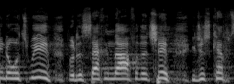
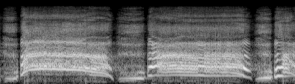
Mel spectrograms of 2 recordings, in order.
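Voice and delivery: very high, loud shrieks; full-volume acted-out screams; imitated screaming; 9 semitones higher, 9 dB louder, much slower than usual. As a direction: scream relentlessly as the tripping friend. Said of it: "stop screaming".

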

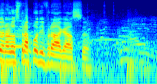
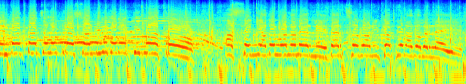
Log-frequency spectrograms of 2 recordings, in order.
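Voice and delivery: high, loud goal call; breathless italian goal commentary; 9 semitones higher, 5 dB louder than usual. Real, not acted. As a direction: shout the goal, rising with joy. Goal scored, commentator erupts.

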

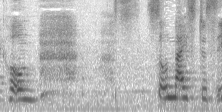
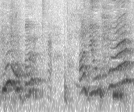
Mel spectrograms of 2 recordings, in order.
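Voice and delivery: alarmed call; 12 semitones higher than usual. Acted. Wife sees husband fall.

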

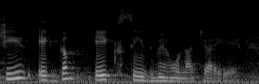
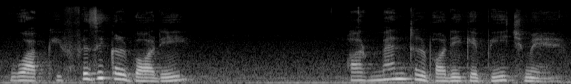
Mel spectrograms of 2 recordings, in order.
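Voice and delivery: guided meditation; 2 semitones lower than usual. Acted. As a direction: guide them unhurriedly into watching the breath. Leads a meditation.

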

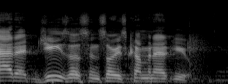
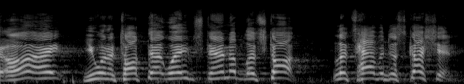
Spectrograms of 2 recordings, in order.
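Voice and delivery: higher, louder taunting challenge; challenging God; 9 semitones higher, 3 dB louder than usual. Acted. God daring a trash-talking Job to face off, taunting. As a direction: square up and dare him to face off.

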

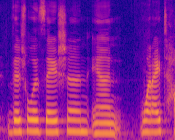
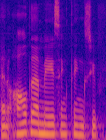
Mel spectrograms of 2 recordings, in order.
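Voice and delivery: guided visualization. Acted. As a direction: guide them gently into relaxation, phrase by phrase.

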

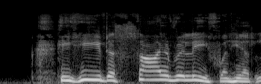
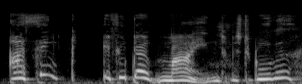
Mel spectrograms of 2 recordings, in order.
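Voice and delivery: higher, polite grateful bear voice; grateful little bear; 8 semitones higher, slower than usual. Acted. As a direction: thank him sweetly as a small bear. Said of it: "he announced gratefully".

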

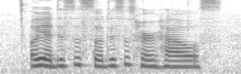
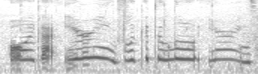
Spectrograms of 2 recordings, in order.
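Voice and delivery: gushing; 13 semitones higher than usual. Real, not acted. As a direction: coo it like you just spotted something adorable. Gushing over the baby.

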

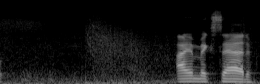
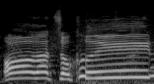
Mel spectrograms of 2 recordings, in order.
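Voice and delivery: high, slow admiring praise; delighted awe; 11 semitones higher, 4 dB louder, much slower than usual. Real, not acted. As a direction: savour the moment. Impressed by a move.

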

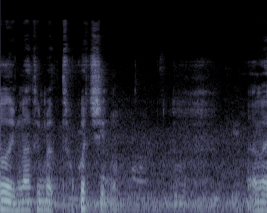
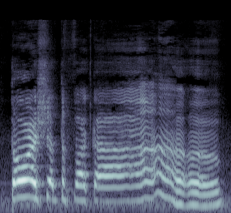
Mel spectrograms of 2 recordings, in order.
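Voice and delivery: angry yell; 10 semitones higher, 11 dB louder, much slower than usual. Real, not acted. Yelling at the barking dog.

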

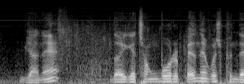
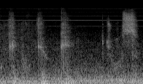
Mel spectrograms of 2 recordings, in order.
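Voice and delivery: soft relieved whisper; whispering while hiding; 8 dB quieter, faster than usual. Real, not acted. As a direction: whisper it, still unseen. Stayed hidden, relieved.

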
